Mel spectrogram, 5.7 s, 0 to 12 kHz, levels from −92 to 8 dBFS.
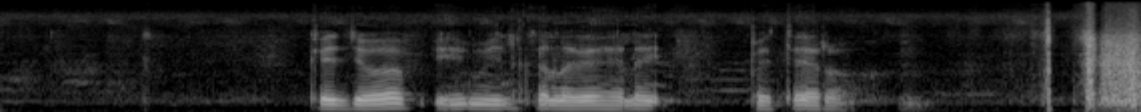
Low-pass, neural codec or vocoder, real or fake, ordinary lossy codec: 10.8 kHz; vocoder, 44.1 kHz, 128 mel bands, Pupu-Vocoder; fake; none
